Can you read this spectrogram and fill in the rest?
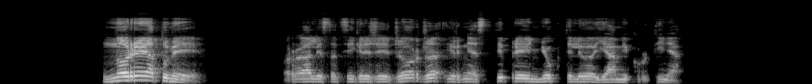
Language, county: Lithuanian, Klaipėda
